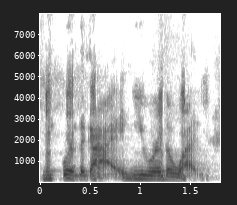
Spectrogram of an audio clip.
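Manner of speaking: ordinary delivery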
